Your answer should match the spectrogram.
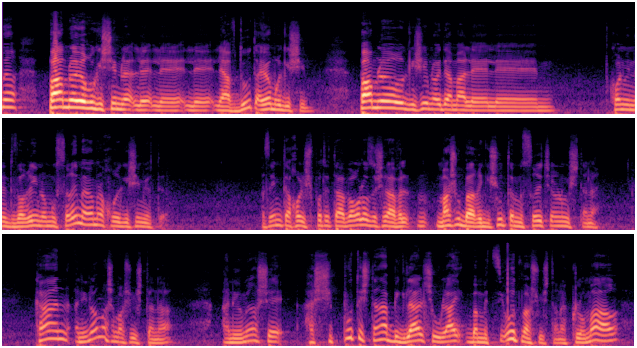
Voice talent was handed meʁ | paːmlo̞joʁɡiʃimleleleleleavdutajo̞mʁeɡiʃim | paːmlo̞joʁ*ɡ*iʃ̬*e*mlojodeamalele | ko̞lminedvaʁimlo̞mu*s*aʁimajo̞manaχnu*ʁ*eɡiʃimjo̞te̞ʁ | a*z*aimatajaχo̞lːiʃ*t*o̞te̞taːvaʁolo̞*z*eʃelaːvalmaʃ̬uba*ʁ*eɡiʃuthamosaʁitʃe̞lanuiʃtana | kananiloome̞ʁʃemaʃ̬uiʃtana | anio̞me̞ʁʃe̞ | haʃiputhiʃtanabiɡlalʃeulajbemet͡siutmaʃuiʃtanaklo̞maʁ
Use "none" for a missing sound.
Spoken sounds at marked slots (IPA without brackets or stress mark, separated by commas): ɡ, i, s, ʁ, z, p, z, ʁ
